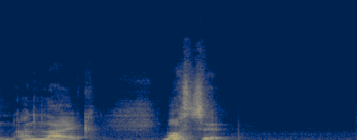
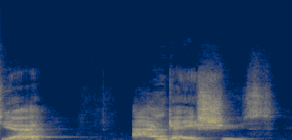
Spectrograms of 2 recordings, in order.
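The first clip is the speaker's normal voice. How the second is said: ordinary delivery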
